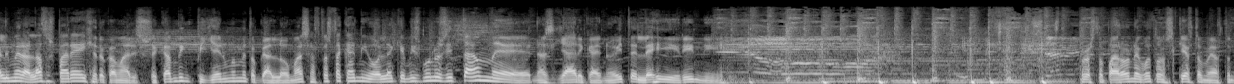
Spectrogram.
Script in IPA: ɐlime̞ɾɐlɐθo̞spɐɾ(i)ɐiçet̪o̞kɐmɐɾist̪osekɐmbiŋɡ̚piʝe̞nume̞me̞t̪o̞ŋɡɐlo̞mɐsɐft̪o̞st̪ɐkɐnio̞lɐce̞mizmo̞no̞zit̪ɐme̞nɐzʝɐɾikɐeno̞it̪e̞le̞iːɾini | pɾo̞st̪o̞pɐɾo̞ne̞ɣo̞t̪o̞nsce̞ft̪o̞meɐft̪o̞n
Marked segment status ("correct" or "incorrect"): incorrect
